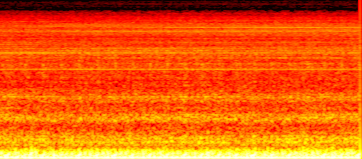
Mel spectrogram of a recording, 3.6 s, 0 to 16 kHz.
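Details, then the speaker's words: 1988 Mercedes 560SEC V8 with aftermarket catalytic converters, exhaust sound at idle: deep, even burble with smooth unbroken rhythm, no missing beats; all eight cylinders firing. "You hear all 8 cylinders firing up."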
